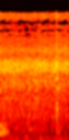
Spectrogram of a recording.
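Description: Egg and tomato frying in a pan, a steady close sizzle with faint stirring and a brief scrape near the end, no voices.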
